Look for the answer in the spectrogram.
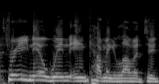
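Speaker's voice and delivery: ordinary talk, nothing marked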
